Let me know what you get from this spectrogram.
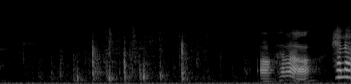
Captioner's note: brisk footsteps down stairs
